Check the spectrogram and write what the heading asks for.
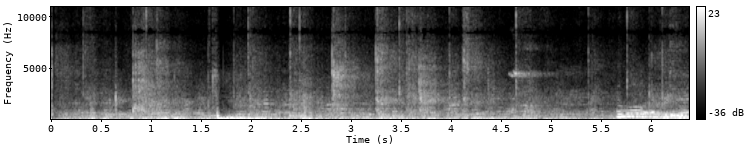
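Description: Room noise in a large hall with scattered knocks and one low thud about two seconds in, like handling at a podium microphone. A boy's voice starts over the loudspeaker near the end.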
